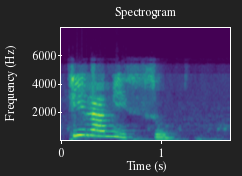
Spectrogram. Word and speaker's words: tiramisu: Ensuite, le U se prononce OU. Comme dans tiramisu en français, ça se dit en italien tiramisu.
